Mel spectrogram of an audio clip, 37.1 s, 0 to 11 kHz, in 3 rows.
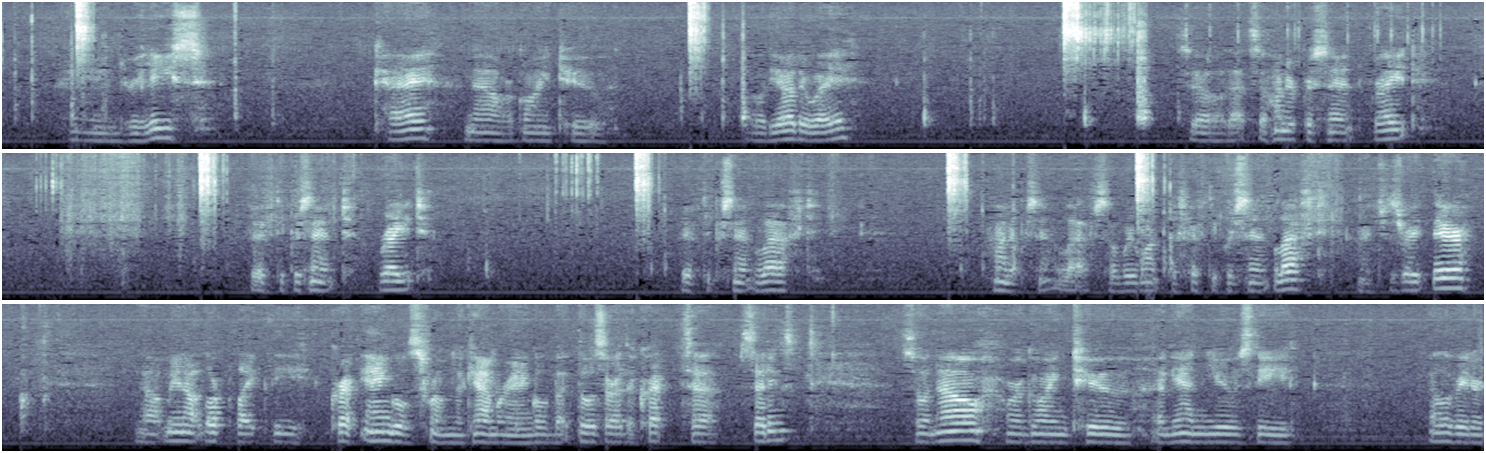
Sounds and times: Speech: 0.6s - 1.8s, 3.1s - 5.2s, 6.2s - 7.2s, 9.8s - 11.9s, 14.4s - 16.0s, 18.0s - 19.2s, 20.6s - 24.7s, 25.8s - 31.4s, 32.2s - 35.6s, 36.6s - 37.0s.

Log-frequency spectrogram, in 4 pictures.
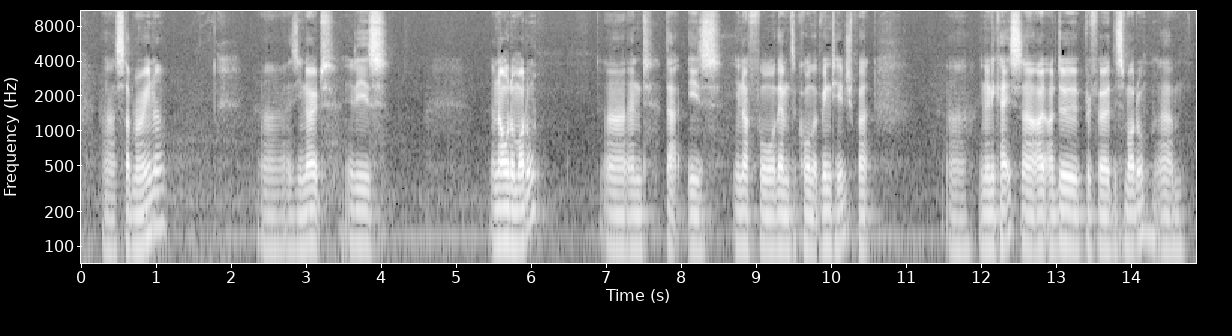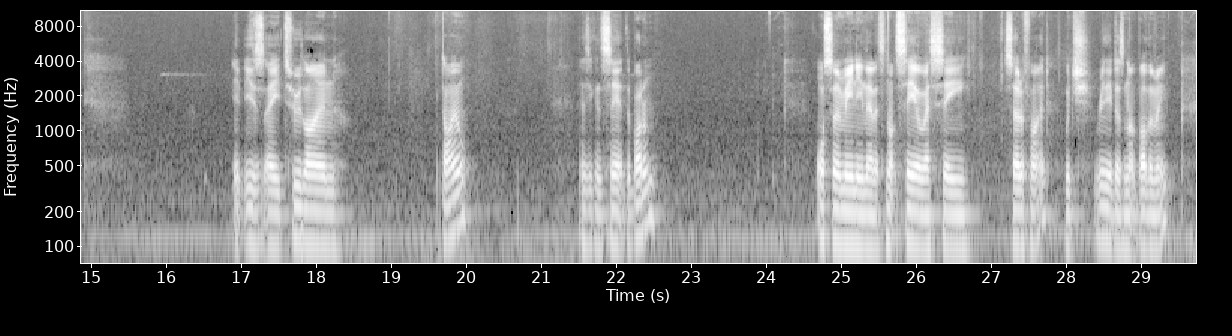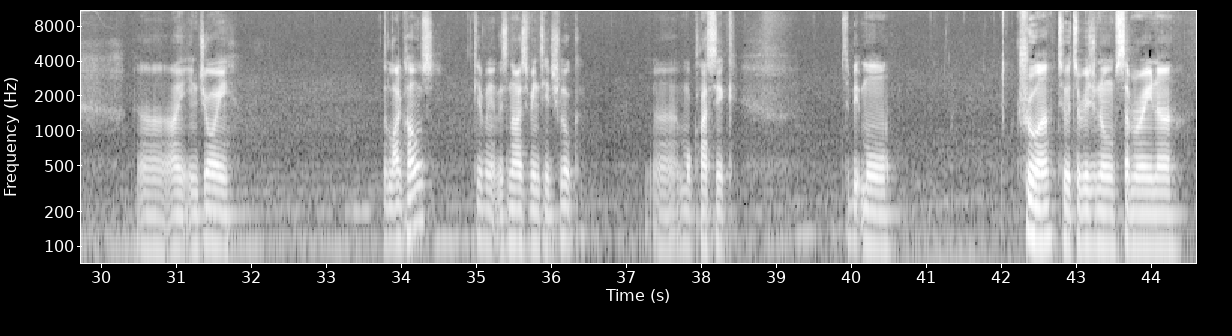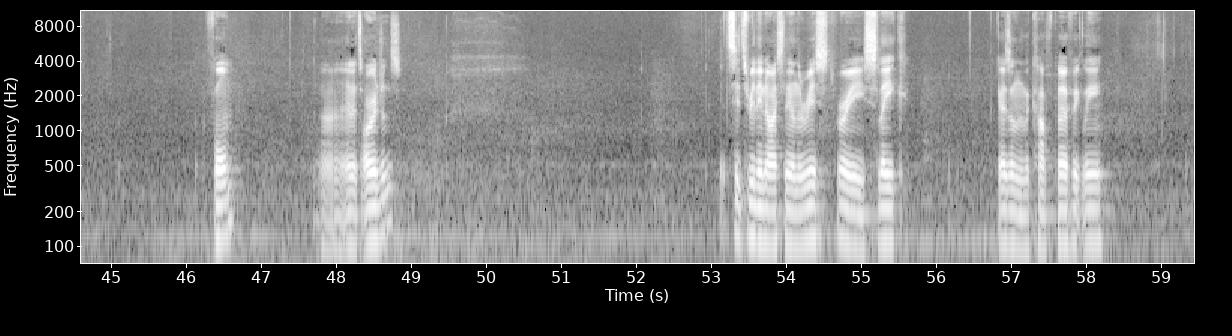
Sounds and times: Speech: 0.3s - 1.2s, 2.4s - 4.2s, 5.4s - 6.2s, 6.9s - 10.6s, 11.5s - 14.8s, 16.9s - 18.5s, 19.6s - 20.2s, 21.5s - 22.7s, 24.7s - 29.4s, 30.5s - 31.9s, 33.8s - 36.5s, 37.3s - 38.5s, 39.9s - 40.7s, 42.0s - 44.5s, 46.2s - 46.8s, 47.7s - 49.0s, 53.1s - 55.7s, 56.8s - 58.4s.

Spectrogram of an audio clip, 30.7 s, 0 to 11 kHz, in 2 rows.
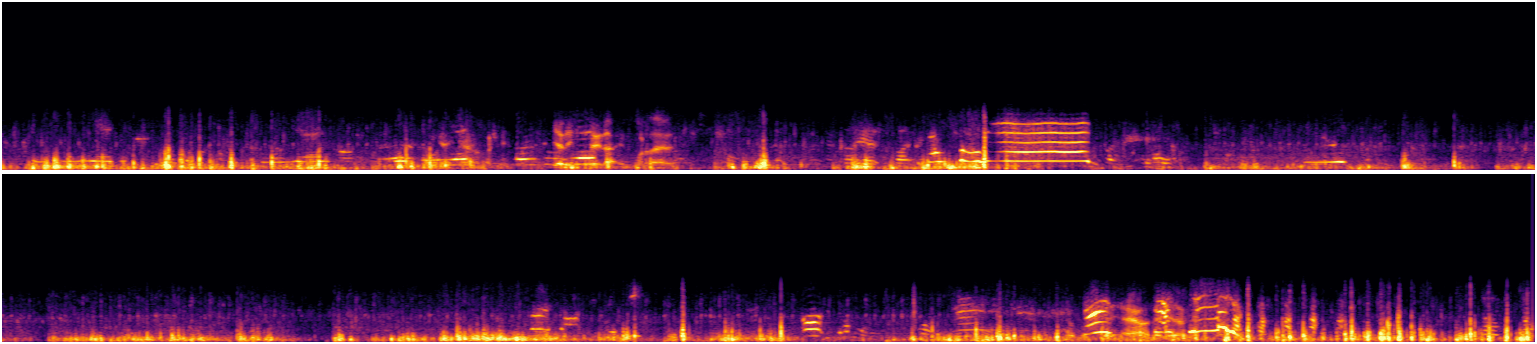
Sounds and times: Vehicle: 0.0s - 30.6s.

